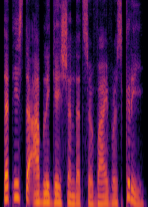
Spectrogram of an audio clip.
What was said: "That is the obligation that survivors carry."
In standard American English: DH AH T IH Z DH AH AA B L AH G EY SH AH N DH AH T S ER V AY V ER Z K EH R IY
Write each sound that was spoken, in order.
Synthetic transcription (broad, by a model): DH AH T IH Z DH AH AA B L AH G EY SH AH N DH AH T S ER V AY V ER S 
